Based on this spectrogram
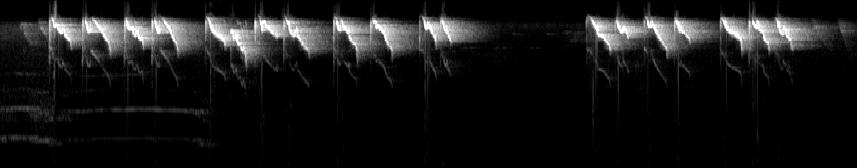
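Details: Provocative ngalas song of an Indonesian white-eye, used to make other white-eyes fight: rapid high falling chirps in two runs, with a steady lower whistle-like tone in the background during the first two seconds.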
